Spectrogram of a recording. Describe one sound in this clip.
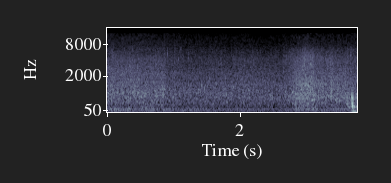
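Water splashes as a horse-drawn coach crosses a river.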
